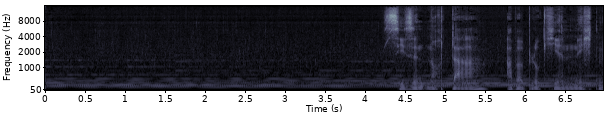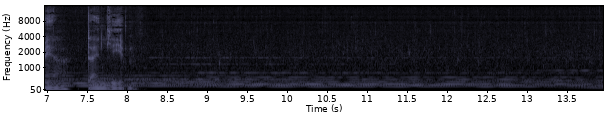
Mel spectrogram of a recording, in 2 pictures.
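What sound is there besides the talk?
flowing river water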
